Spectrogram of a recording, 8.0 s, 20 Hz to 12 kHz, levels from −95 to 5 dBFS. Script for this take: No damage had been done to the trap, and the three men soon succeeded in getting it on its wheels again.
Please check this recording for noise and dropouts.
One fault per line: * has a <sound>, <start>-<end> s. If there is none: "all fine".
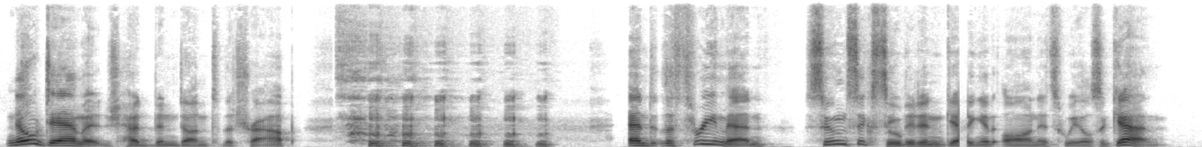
* has a laugh, 2.2-3.8 s
* has a dropout, 6.4-6.5 s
